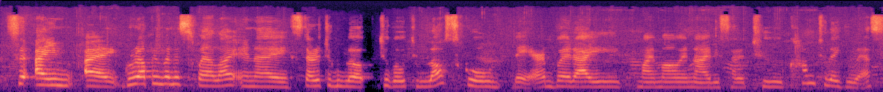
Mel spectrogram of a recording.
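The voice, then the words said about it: Venezuelan accent. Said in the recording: “So that's the accent you're hear ... So that's not my Texan accent. It's my Venezuelan accent.”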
